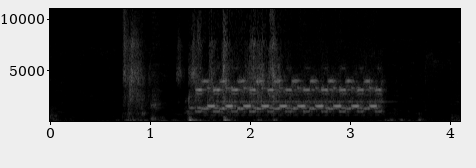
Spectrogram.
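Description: Telephone ringing, a rapidly pulsing electronic ring lasting about two seconds, after a brief rustle. It is heard through a video-call microphone.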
